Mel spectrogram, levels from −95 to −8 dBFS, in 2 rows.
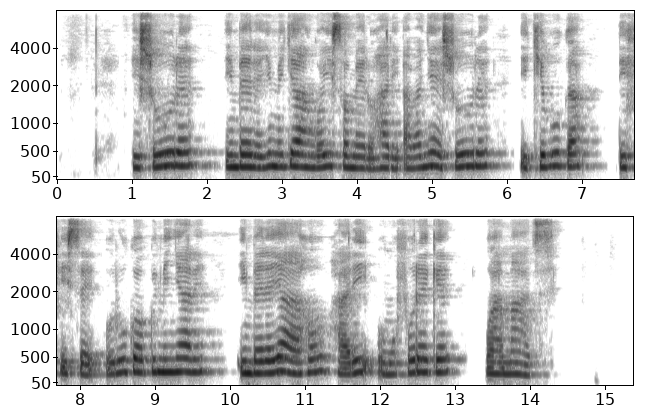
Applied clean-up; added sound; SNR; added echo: none; none; none; none.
